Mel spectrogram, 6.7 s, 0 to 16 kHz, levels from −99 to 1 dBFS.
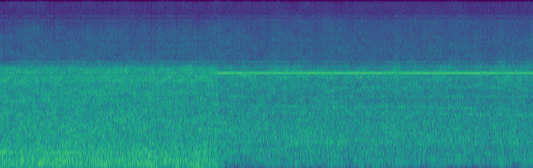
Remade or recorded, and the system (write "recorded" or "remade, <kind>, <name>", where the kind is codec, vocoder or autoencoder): remade, codec, DAC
